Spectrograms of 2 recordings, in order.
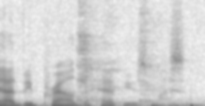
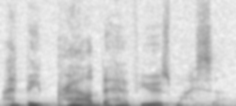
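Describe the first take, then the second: First: Very soft, near breaking on "son"; tearful, hushed. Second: Much softer, a hint of tears in "proud"; tearful, choked up. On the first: Retold or imitated. Preacher recalling Brother Jack's blessing, hushed and tearful. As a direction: let it fall to almost nothing. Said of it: "with tears in his eyes". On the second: Brother Jack to young Paul, choked up and soft. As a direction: retell a crying man's words gently. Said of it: "he's crying".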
